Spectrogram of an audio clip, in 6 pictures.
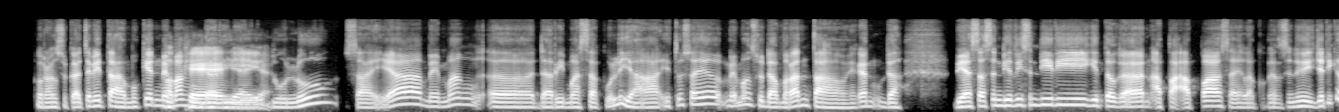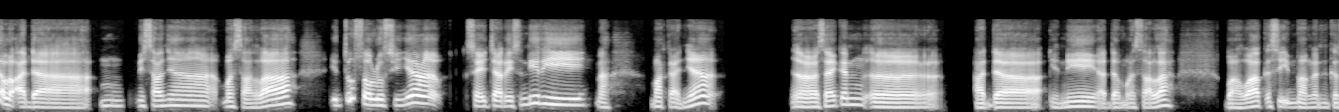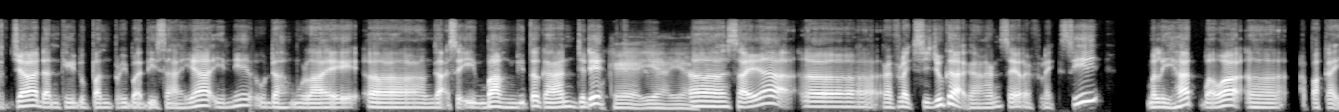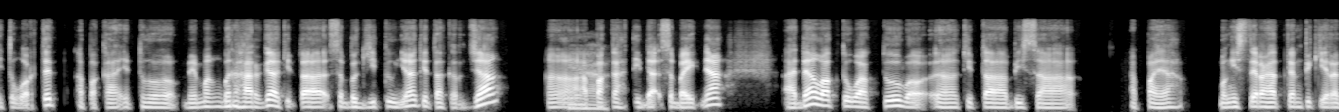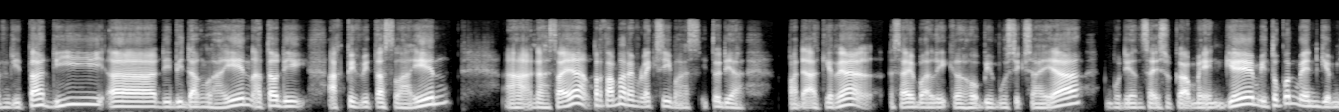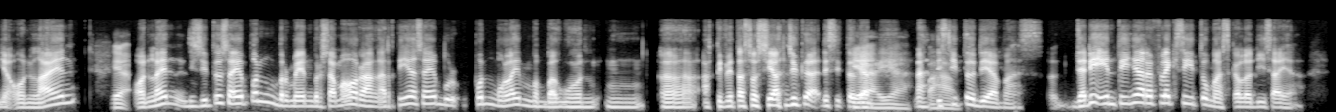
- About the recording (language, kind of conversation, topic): Indonesian, podcast, Bagaimana cara menyeimbangkan pekerjaan dan kehidupan pribadi?
- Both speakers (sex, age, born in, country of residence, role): male, 30-34, Indonesia, Indonesia, host; male, 40-44, Indonesia, Indonesia, guest
- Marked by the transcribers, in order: in English: "worth it?"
